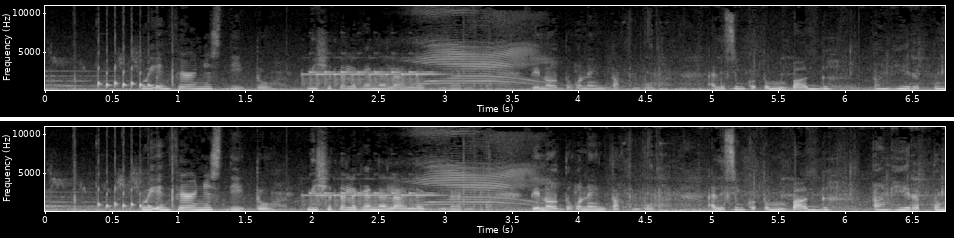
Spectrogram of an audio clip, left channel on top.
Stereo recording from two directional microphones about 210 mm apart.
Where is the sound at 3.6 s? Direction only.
15° left (ahead or behind).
